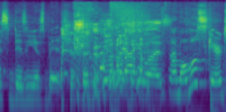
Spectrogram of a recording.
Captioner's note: all laughing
